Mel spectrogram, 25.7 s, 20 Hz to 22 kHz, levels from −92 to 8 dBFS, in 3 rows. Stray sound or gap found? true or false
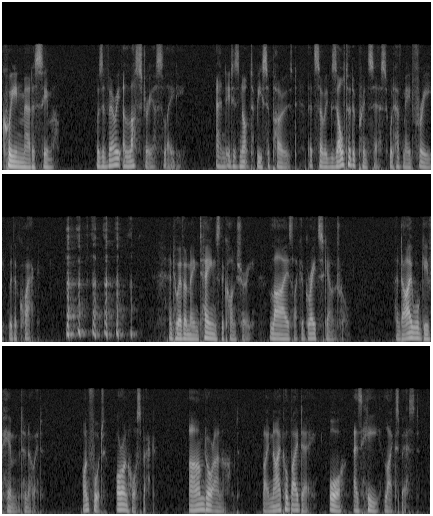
true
